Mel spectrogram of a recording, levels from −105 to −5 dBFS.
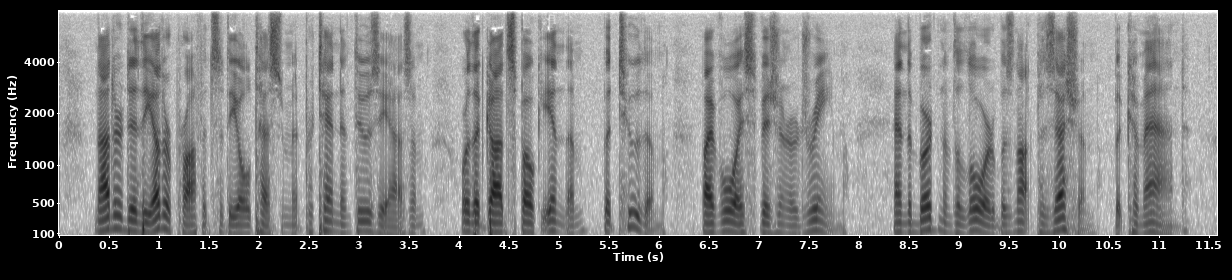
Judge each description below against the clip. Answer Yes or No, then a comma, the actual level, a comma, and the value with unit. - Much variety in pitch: No, average, 3.4 semitones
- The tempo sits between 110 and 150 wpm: No, average, 185 wpm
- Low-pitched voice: Yes, low, 120 Hz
